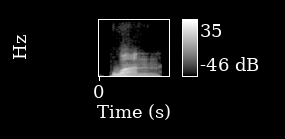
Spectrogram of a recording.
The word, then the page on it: one: British English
